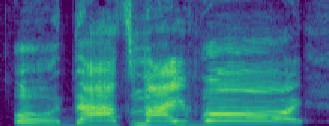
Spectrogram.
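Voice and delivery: drawn-out, loud proud cheer; cheering her son on, slow and loud. Real, not acted. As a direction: stretch it out like a hype cheer. Mom cheering son feeding himself.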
